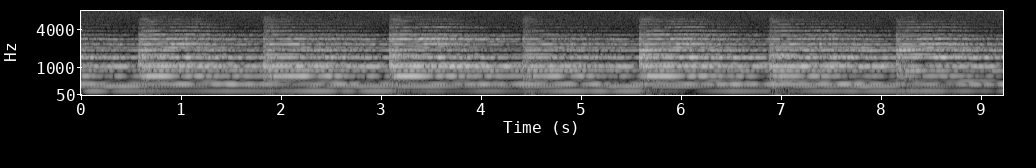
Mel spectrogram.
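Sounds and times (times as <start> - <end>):
church bell ringing: 0.0 - 9.2.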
